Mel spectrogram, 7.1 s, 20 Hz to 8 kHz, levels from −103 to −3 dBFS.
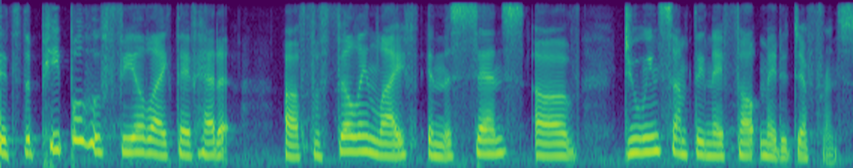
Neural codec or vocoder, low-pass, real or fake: none; 7.2 kHz; real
